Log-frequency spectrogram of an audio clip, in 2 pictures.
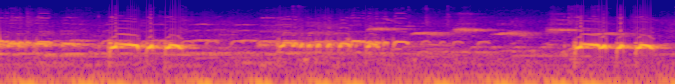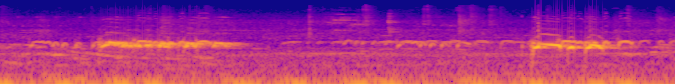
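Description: Zebra dove (perkutut) cooing in its characteristic song: about six bursts of rapid, trilled coos, repeated every second or two, with a pause from about seven to nine seconds in.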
